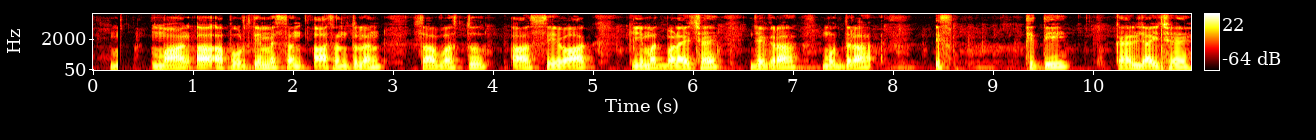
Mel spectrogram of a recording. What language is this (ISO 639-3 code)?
mai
